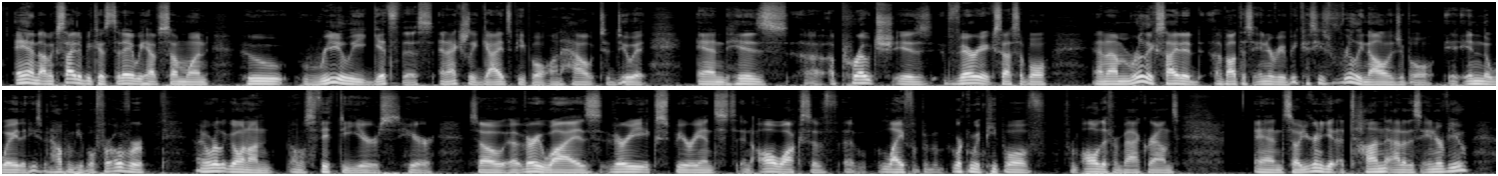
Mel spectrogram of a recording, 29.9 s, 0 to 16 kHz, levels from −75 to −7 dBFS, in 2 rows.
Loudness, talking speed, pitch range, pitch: -22 LUFS, 175 wpm, 95-120 Hz, 105 Hz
